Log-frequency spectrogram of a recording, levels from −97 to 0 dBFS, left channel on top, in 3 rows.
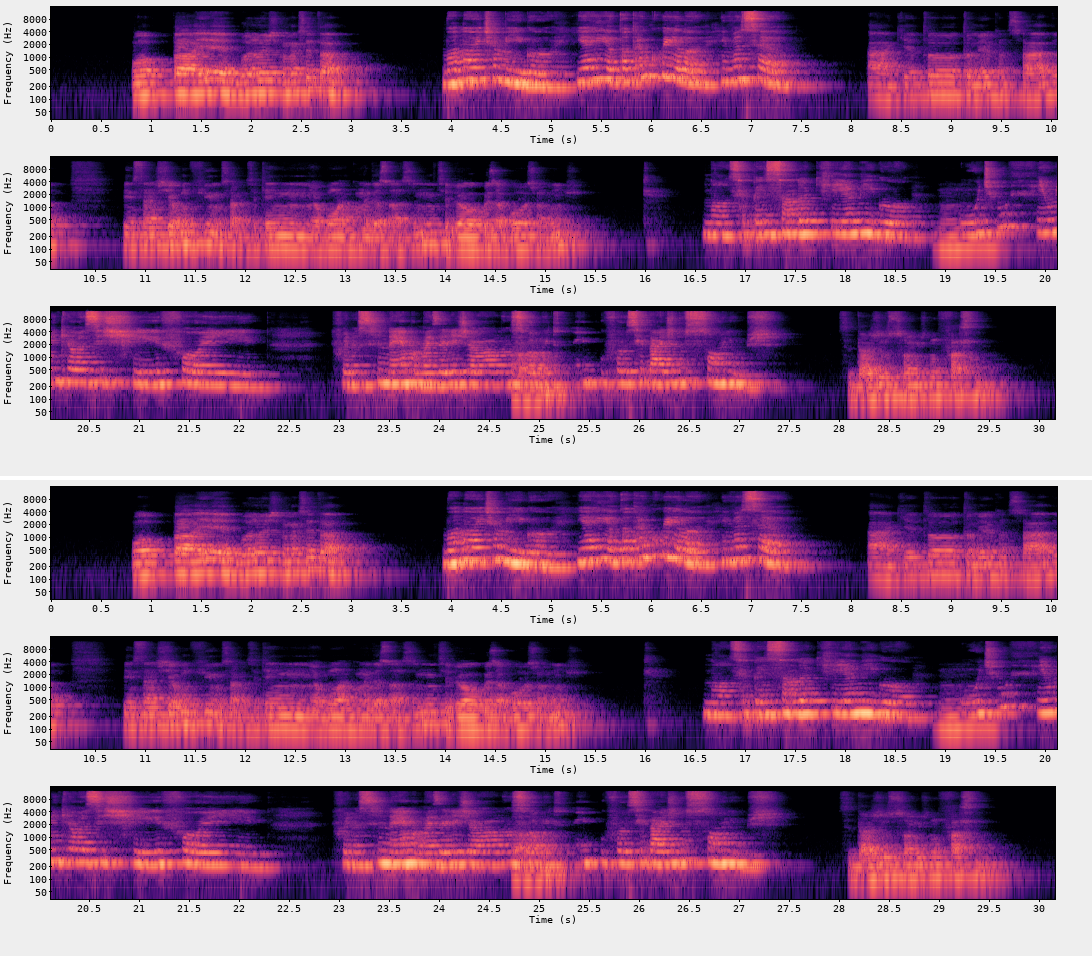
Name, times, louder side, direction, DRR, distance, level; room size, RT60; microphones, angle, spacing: voice 1, 0.8-2.9 8.2-10.1 10.8-15.2 18.9-19.4 24.7-25.1 28.1-29.4, left 1 dB, 20° left, -4 dB, 0.7 m, -32 dB
voice 2, 3.9-7.4 16.6-18.7 19.1-22.2 23.0-27.4, right 2 dB, 65° left, 0 dB, 0.9 m, -28 dB
3.5 x 2.0 x 4.1 m, 0.66 s
head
